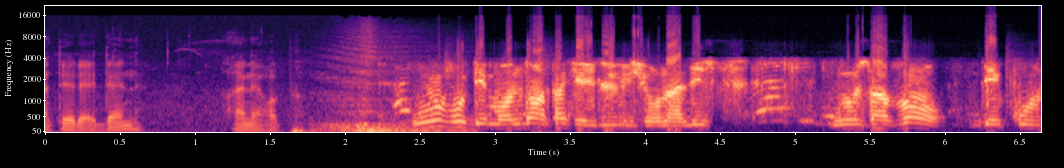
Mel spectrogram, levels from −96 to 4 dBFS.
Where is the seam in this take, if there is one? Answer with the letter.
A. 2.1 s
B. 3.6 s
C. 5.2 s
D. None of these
A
